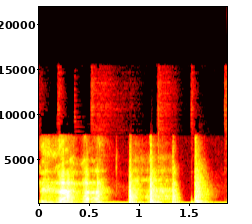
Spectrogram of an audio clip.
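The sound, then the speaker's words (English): A brief bit of talking, then knuckles rap on wood three times in quick succession, fairly sharp. “Yeah, here's hoping, knock on wood.”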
